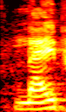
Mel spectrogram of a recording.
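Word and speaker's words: knife: यही वर्ड रे के साइलेंट अच्छी माने के रा उच्चारण करा जाएनी। यहाकू नाइफ बोली उच्चारण करा जाए।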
